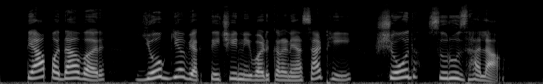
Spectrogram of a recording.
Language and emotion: Marathi, neutral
